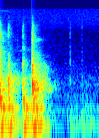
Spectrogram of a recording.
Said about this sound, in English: I mean, if I were to drum on this table, you know, whether I hit with the tips of my fingers or the palm of my hand, I'll get a different sound.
